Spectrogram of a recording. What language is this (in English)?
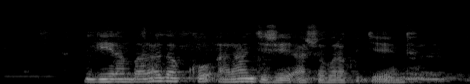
Kinyarwanda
